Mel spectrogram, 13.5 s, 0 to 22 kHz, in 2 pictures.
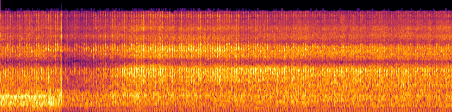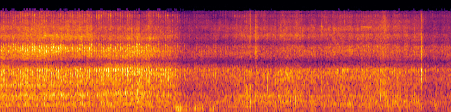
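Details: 2013 Ford Transit 2.2 diesel, cold, idling about a minute after start, after turbo repair (new compressor wheel, shaft bushings, seals, actuator motor and gears): thin steady whistle high above even clatter, unchanged; repair failed, owner suspects imbalance.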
